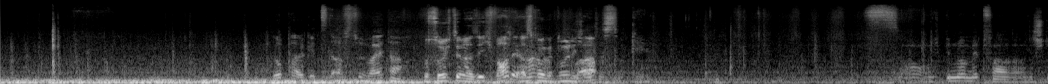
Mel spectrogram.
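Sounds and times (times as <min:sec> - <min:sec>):
road rumble: 0:00.0 - 0:10.4
van engine hum while driving off: 0:00.0 - 0:10.4
speech: 0:03.0 - 0:06.4, 0:09.5 - 0:10.4.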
